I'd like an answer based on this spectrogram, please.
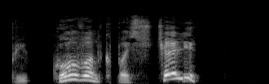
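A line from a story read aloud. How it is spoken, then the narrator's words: Exclamation. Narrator (Russian): воскликнул Старжин Фиц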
